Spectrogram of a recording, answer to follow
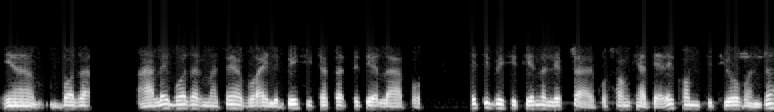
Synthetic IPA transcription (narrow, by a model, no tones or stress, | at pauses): jãbʌd͡za | ɦãlʌjbʌd͡zarmat͡saĩʌbʌʌjlebesit͡sʰʌt̪ʌt̪et̪ielaʌbʌ̰ | t̪et̪ibesit̪ʰijenʌlep̚t͡saɦʌɾukosʌŋkʰjad̪ʱeɾʌjkʌmt͡sit̪ʰijobʱʌnt͡sʰʌ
